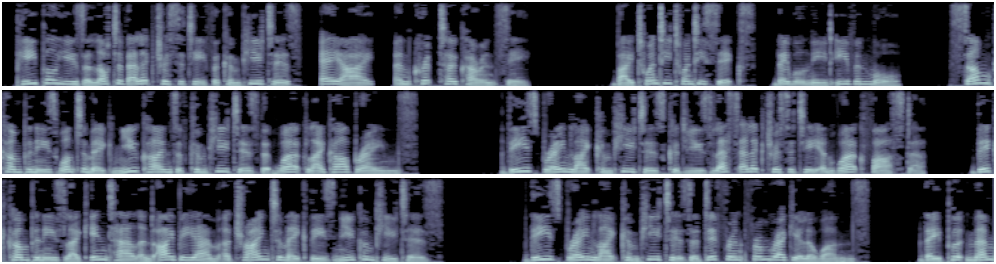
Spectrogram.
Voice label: English Beginner NORMAL Reading; Brain like Computers Faster Energy saving Future for AI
